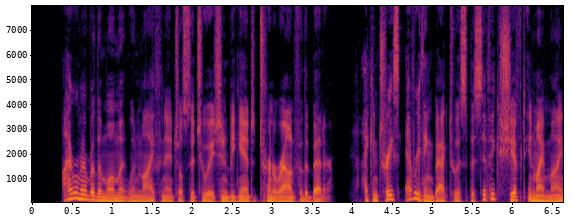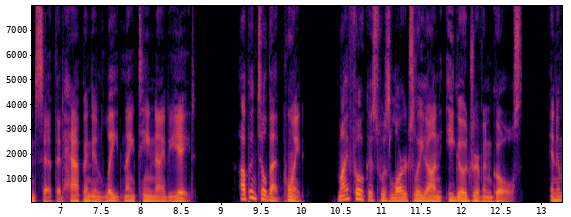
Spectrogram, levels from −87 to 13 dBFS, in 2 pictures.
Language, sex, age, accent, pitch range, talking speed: English, male, 30-49, American, 105-150 Hz, 210 wpm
